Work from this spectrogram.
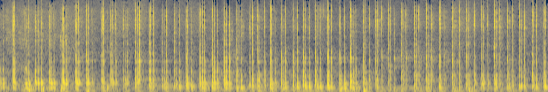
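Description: Fingernails and fingertips rapidly tap and scratch the drawer fronts of a large red, glossy painted minibar cabinet, likely MDF, whose solid-looking panels cover hollow drawers, recorded up close. The quick, uneven stream of dry, short clicks and scrapes has a hollow, low-mid knock under each tap.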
